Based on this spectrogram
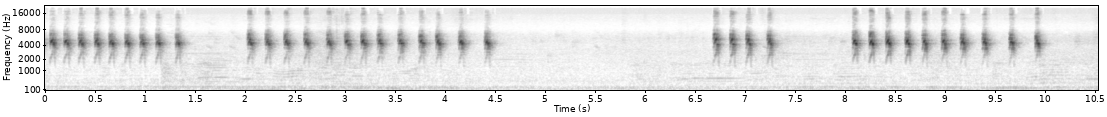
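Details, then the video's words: Olive-backed tailorbird call used as a lure to make wild birds answer. Rapid strings of high, dry chip notes come in runs of roughly ten, separated by short gaps, over a faint low background hum. "putar suara prenjak lumut ini dijamin prenjak stres//macet bunyi langsung nyaut"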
